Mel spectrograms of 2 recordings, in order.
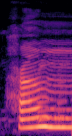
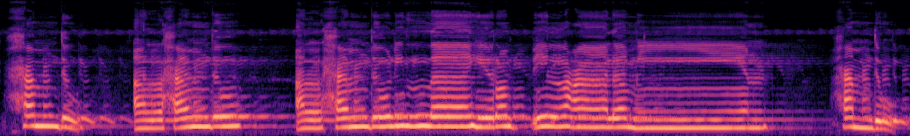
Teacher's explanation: mim sukun bertemu dengan huruf Dal cara membacanya juga harus terang dan jelas tidak boleh dengung ya tidak boleh HAM Enggak boleh gitu tapi hamdu alhamdu alhamdulillahiabbil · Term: izhar syafawi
